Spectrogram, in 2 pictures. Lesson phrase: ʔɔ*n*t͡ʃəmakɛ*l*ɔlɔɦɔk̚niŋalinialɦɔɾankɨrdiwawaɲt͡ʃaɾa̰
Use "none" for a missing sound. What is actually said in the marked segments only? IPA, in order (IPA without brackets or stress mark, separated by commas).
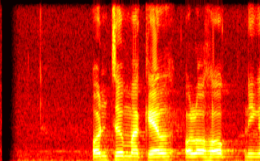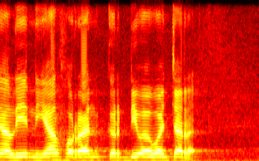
n, l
